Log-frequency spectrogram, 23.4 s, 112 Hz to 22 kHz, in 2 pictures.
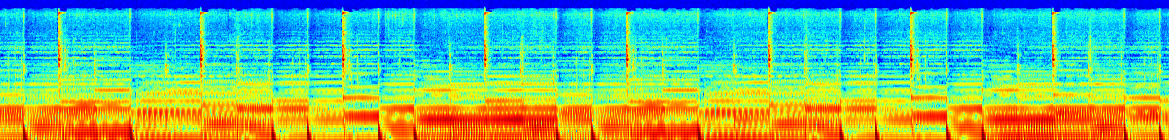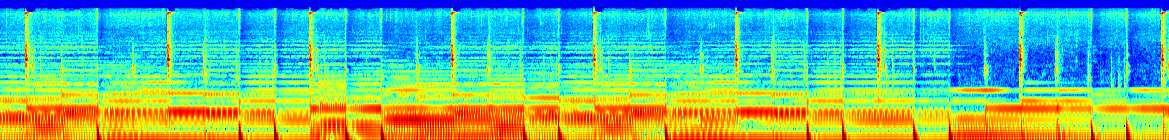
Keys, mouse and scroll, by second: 0.1 alt+z, 1.0 middle click, 1.2 Tab, 1.7 Tab, 2.5 Tab, 3.1 click, 3.7 middle click, 4.0 Tab, 4.9 KP_1, 5.1 KP_3, 5.6 alt+z, 8.6 2, 11.4 e, 15.8 3, 18.8 p, 19.8 Tab, 23.0-23.3 ctrl+z.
